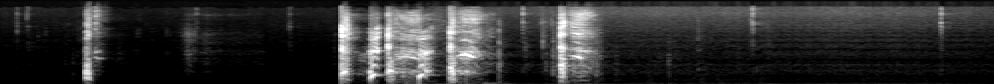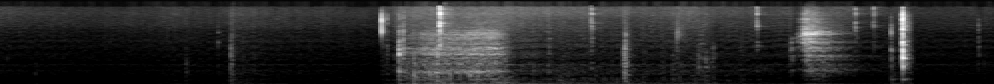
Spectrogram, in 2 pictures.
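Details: Girl coughing, unwell lately with a cough she says won't go away: single cough, then rapid burst of four to five harsh coughs, later a breathy cough and throat clearing.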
